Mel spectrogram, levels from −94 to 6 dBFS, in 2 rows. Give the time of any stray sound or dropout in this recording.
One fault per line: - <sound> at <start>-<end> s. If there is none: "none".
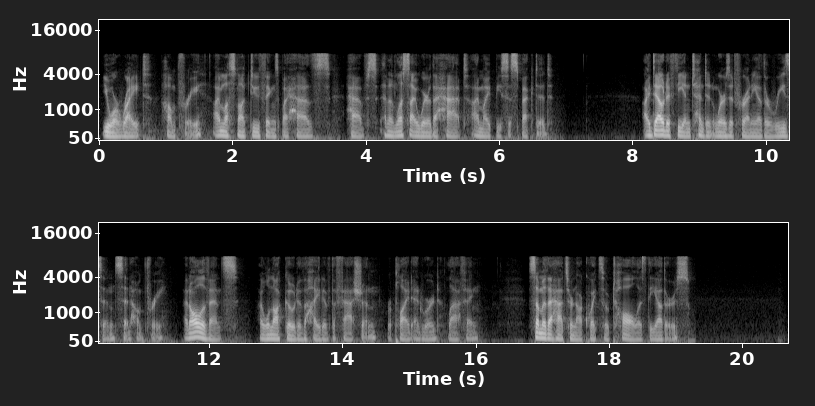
none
